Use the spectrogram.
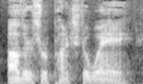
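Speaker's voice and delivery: ordinary delivery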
